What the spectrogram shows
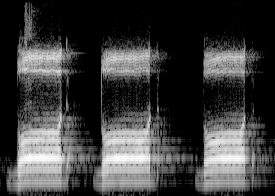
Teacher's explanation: এটা হচ্ছে আমাদের মোটা হরফ যখন উচ্চারণ করবো, তো দটটা হচ্ছে একটা মোটা হরফ, তো দদ যখন উচ্চারণ করবো তখন আমাদের জিহ্বার গোড়াটা উপরের দিকে উঠবে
